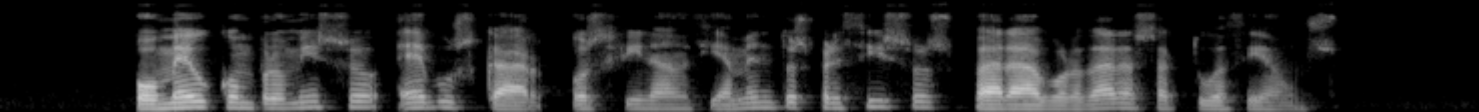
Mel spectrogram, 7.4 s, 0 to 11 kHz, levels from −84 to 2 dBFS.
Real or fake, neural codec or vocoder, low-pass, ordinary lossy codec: real; none; 7.2 kHz; Opus, 32 kbps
